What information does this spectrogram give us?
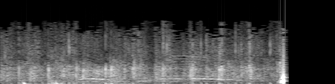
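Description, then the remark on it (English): A church audience gives a hand clap of praise in the morning, clapping steadily for nearly three seconds, a dense wash of many hands with a faint murmur of voices underneath, ending with one louder burst before silence. “Church, let's give him a good hand clap of praise this morning.”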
